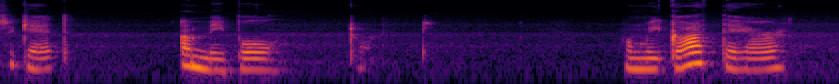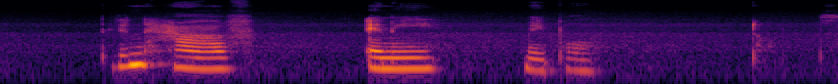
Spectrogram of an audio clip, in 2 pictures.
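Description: A young woman sings in short phrases close to a microphone.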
